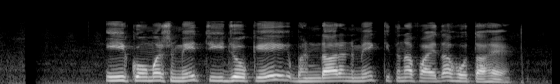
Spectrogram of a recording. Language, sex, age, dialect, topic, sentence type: Hindi, male, 18-24, Marwari Dhudhari, agriculture, question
